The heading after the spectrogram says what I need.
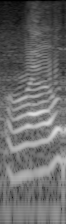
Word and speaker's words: row: You row the boat. Row. Use a long O like go and no.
